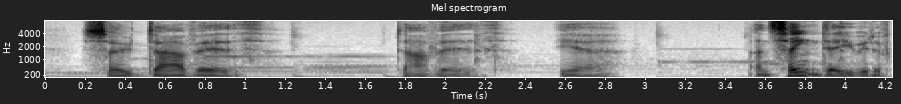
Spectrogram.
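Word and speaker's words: Dafydd: Um because a single F in Welsh is pronounced like a V.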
